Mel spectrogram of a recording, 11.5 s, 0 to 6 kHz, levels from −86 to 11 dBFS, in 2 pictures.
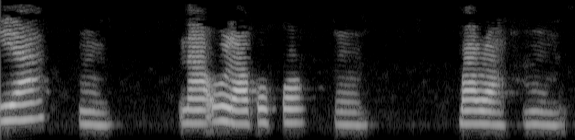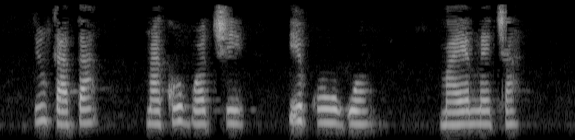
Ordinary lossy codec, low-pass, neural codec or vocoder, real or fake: MP3, 24 kbps; 5.4 kHz; codec, 16 kHz in and 24 kHz out, 1 kbps, XY-Tokenizer; fake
